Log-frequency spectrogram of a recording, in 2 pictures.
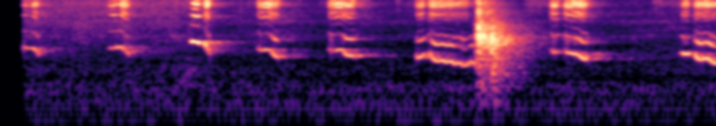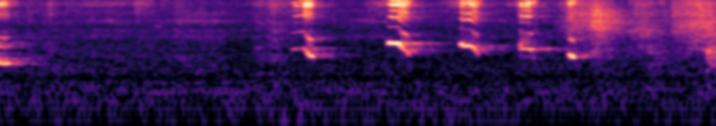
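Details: A white Toy Poodle puppy, which the owner suspects is scared of being up high, whimpers in quick, high, downward-sliding whines, one after another.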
